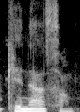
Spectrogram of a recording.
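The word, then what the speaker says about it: Kenaz: Donc ça c'est pas moi, c'est pas une prononciation que que j'utilise. En général, je dis Ken ou Kenas.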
